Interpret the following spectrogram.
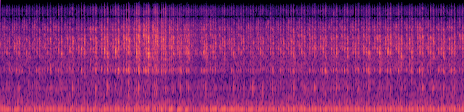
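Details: Budget Mercedes-Benz project car first start after cleaning corroded terminals, no exhaust fitted: loud open-exhaust idle with uneven lumpy pulse and irregular stumbles, missing on a cylinder.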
